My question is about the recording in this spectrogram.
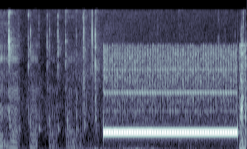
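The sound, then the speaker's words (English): A steady, loud telephone dial tone, heard while reconnecting a phone call, hums without a break for over a second, following a brief stretch of low, muffled background noise and clicks. “Let me try to get back on the phone with these fine people.”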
